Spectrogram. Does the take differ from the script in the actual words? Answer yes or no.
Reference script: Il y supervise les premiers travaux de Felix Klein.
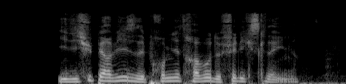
no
